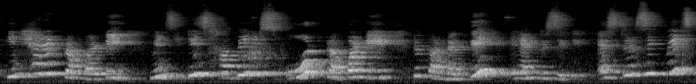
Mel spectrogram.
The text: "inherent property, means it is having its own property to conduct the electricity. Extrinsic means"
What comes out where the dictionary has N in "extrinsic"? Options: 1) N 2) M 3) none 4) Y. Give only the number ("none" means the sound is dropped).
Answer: 3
